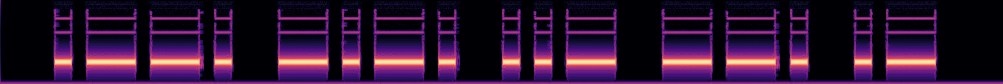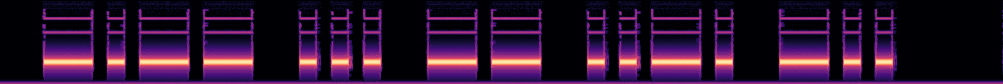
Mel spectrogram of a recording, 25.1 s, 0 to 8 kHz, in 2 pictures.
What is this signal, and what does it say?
Morse code, heard as a keyed tone, about 6 wpm, 800 Hz. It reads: PCUGA YSMFD
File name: morze vizsga 2011-2 5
